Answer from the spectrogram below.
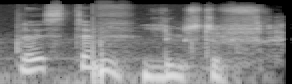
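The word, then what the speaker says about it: Lowestoft: The locals pronounce it weirdly. It looks like Loisto, but it's they say it kind of like Lust Lust.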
